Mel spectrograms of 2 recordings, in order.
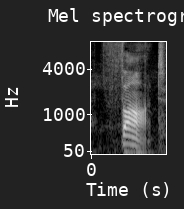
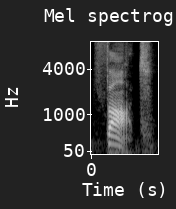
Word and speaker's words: thought: all right and saying thought thought try that t t okay let's take a look here so when we pronounce the th sound you want to put your tongue between your teeth here you're saying TT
